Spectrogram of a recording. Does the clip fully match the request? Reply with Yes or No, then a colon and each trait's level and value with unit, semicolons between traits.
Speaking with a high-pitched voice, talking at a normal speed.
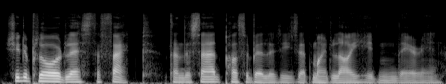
No: low, 105 Hz; average, 190 wpm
